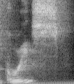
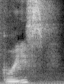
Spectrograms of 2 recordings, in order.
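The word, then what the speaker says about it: Gris: so uh this is greece uh g-r-i-s it is not pronounced gree i know that's a big issue right off the bat pronounced greece it is spanish for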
